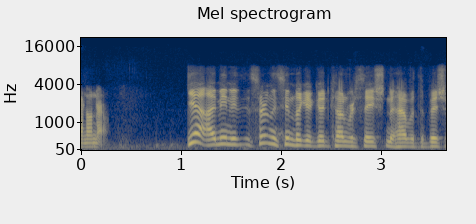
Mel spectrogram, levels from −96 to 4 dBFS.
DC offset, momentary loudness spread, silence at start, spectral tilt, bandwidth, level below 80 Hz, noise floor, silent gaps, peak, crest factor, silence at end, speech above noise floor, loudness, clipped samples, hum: under 0.1%; 8 LU; 0 s; -4 dB/octave; 8.4 kHz; -64 dBFS; -57 dBFS; none; -4 dBFS; 20 dB; 0 s; 33 dB; -23 LUFS; under 0.1%; none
